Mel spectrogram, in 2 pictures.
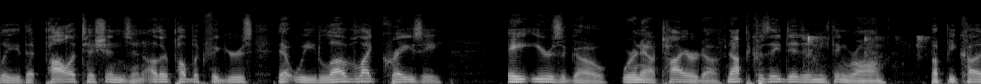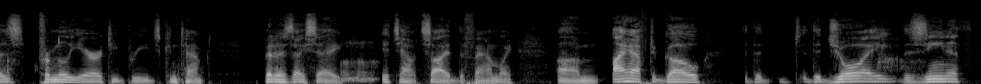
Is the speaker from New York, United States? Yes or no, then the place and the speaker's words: yes; New York City, New York, United States; moved away; I grew up in New Yorkistan, and New Yorkistan was New Yorkistan before any other stan was any other stan.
